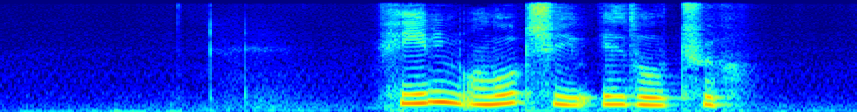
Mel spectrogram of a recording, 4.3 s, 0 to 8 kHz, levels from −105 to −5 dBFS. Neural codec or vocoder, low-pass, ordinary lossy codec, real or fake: codec, 16 kHz, 0.5 kbps, FunCodec, trained on LibriTTS, 25 frames a second; 7.2 kHz; none; fake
